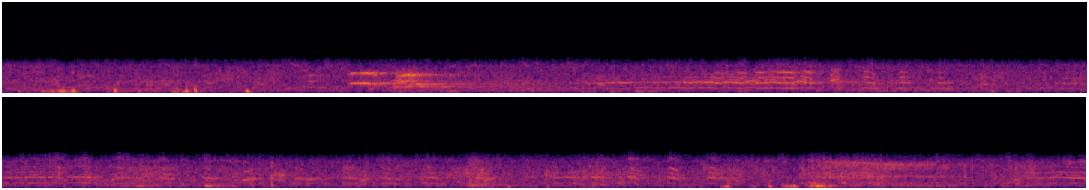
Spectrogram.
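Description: Gamefowl roosters calling and clucking at intervals, several birds at different pitches, the loudest call about two seconds in. Short low thumps come near the start and again near the end.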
